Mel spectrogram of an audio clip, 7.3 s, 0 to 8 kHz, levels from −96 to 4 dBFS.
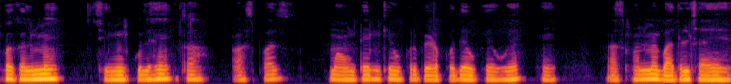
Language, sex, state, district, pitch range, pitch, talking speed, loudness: Hindi, male, Rajasthan, Nagaur, 110-125 Hz, 115 Hz, 170 wpm, -19 LUFS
